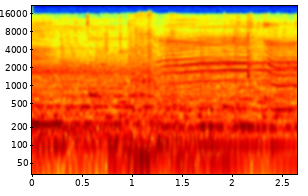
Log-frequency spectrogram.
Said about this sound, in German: Hören Sie das auch? Was? Die Schleuse? Na, da schreit doch ein Baby. Hören Sie das nicht? Nein. Ein Baby. Wo kommt das her?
